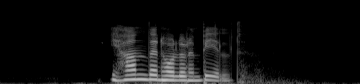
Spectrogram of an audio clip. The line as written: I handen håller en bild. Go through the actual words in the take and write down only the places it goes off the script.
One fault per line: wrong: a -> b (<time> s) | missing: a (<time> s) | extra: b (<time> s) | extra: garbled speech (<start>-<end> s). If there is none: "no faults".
no faults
